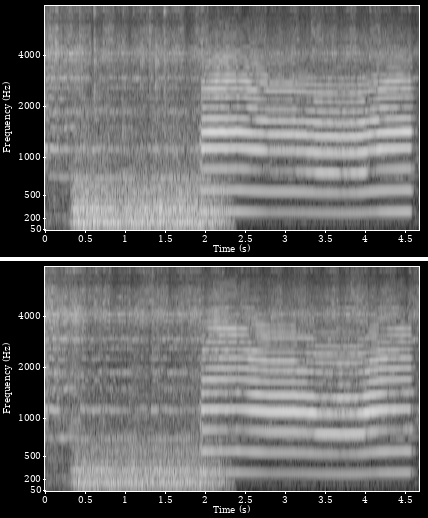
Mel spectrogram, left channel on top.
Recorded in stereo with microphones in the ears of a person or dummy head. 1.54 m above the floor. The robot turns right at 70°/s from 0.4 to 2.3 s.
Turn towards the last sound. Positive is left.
turn(degrees=-5)  # may be behind; listen again after turning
